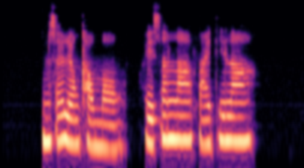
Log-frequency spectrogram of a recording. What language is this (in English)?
Cantonese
